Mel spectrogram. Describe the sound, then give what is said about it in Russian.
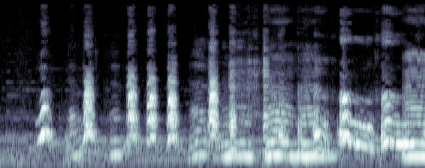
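A dog gives a run of short, high yelping barks at an uneven rhythm, then shifts into longer, wavering whimpers and whines that rise and fall in pitch. “И чё, собачка, они тоже случаются верные собаки.”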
